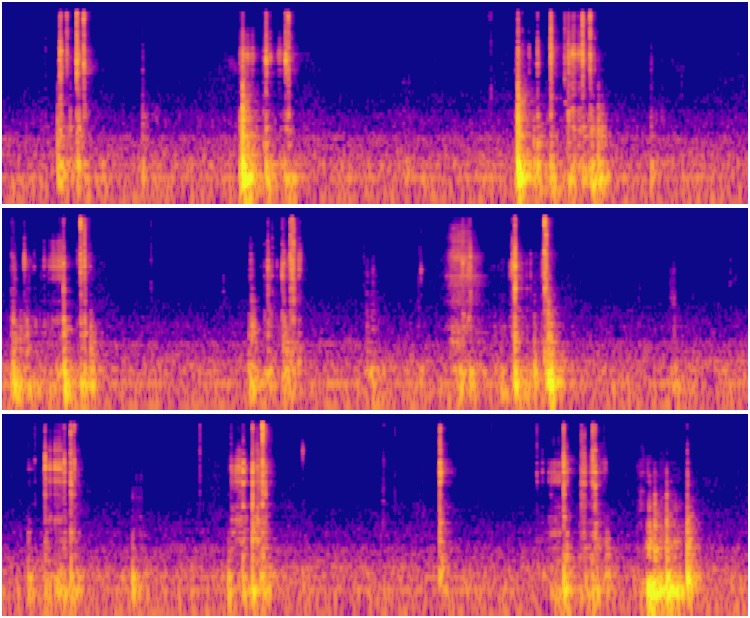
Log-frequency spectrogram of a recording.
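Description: Rubber bands being stretched and slipped onto the clear plastic pegs of a Rainbow Loom, fingers knocking against the pegs: short, irregular clicks and rustles every second or two.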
